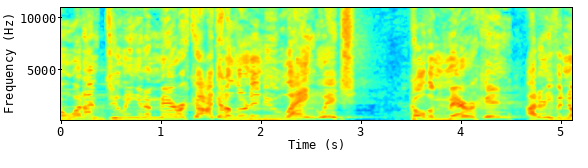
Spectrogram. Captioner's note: congregation laughing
